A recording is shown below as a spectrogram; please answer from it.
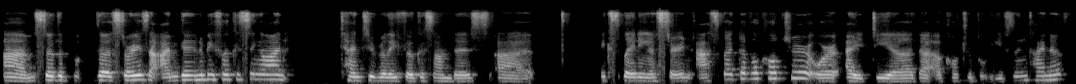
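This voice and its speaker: A woman with a slightly low-pitched voice presents a lesson in an informal way. She invites participation and encourages those she teaches. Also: lively intonation, normal speed, low-quality recording. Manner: encouraging, affirms answers. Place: live virtual presentation.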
